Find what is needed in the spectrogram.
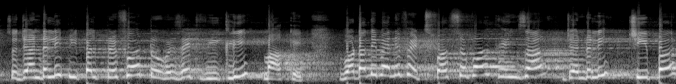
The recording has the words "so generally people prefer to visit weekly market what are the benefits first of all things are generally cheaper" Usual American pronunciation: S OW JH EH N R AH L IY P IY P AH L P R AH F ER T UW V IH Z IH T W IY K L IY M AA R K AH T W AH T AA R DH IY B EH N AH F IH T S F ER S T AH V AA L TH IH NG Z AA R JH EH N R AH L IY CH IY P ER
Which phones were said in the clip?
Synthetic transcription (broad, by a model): S OW JH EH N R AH L IY P IY P AH L P R AH F ER T UW V IH Z IH T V IY K L IY M AA R K AH T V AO T AA R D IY B EH N AH F IH T S F ER S T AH F AA L T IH NG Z AA R JH EH N R AH L IY CH IY P ER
